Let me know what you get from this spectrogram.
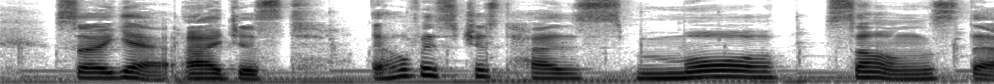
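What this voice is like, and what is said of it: Usual voice. Nothing is said of it.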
